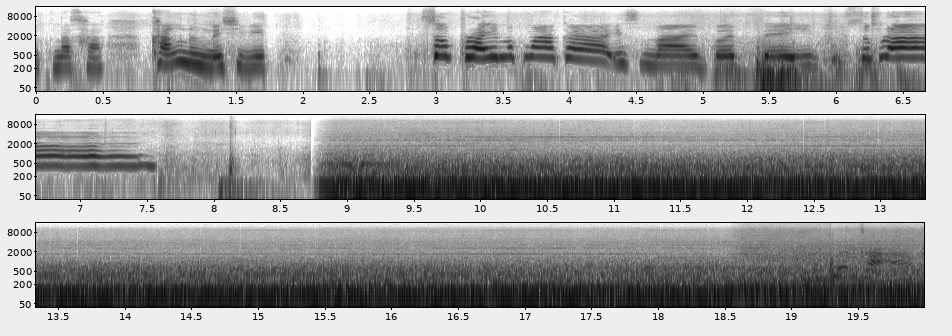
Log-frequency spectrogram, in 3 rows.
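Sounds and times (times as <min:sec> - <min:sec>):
helicopter drone inside cabin: 0:08.8 - 0:20.0.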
